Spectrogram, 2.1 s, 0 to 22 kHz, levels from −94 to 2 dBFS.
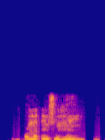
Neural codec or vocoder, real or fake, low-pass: none; real; 7.2 kHz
